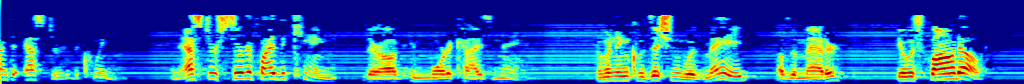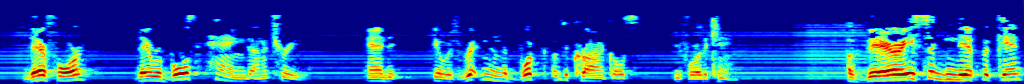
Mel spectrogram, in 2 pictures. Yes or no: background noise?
yes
